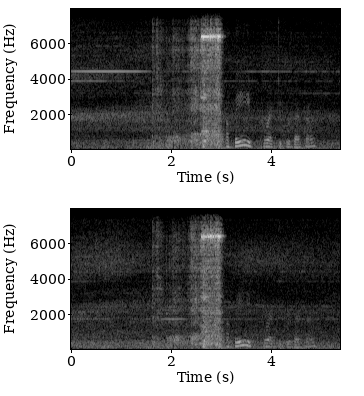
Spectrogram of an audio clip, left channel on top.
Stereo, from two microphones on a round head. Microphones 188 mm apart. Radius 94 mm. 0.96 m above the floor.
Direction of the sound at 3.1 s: 60° left (ahead or behind).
